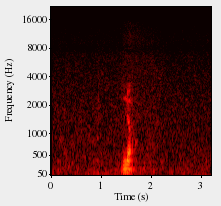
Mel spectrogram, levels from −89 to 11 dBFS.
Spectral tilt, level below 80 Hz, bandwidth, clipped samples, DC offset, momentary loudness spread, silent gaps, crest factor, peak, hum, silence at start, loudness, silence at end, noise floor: -6.5 dB/octave; -66 dBFS; 16.5 kHz; under 0.1%; under 0.1%; 25 LU; none; 26 dB; -20 dBFS; none; 0.9 s; -39 LUFS; 1.5 s; -64 dBFS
